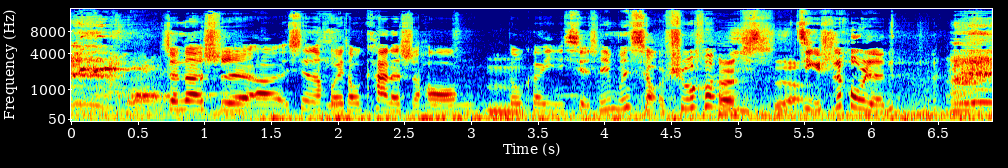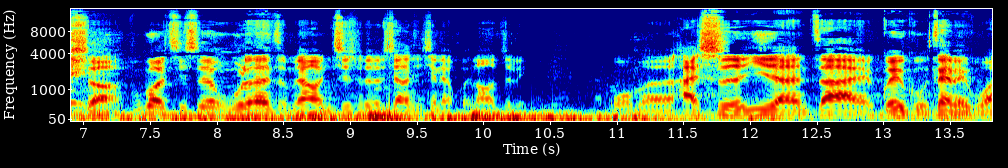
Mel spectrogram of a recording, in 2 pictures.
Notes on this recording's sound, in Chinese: 户外录音，稍有杂音，多谢谅解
